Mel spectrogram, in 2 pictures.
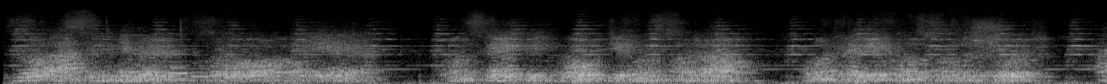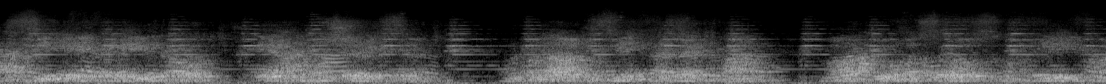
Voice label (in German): Vater unser und Kirchenglocke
